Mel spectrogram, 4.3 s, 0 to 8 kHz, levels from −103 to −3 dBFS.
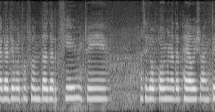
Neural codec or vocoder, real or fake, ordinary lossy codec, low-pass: codec, 16 kHz, 1 kbps, X-Codec, HuBERT features, trained on LibriSpeech; fake; none; none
